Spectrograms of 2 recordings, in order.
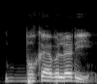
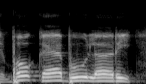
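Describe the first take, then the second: First: Said in the usual way. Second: vocabulary split into five separate beats; syllable by syllable. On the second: Shown as a demonstration. Teacher showing five beats to students, vocabulary broken up. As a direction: break vocabulary apart syllable by syllable. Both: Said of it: "तोड़ तोड़ के आवाज़".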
